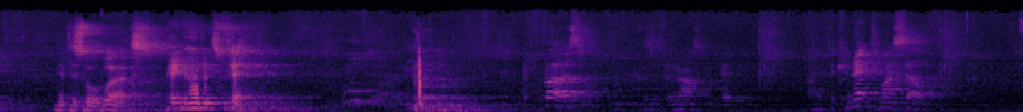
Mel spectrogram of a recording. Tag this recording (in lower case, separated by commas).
speech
